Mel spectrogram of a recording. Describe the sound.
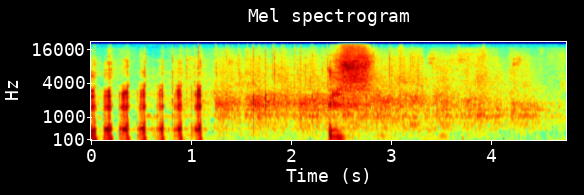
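A quick run of rhythmic voiced bursts gives way to a steady wash of audience applause, a dense crackle of many hands clapping that holds at moderate loudness and slowly thins toward the end.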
